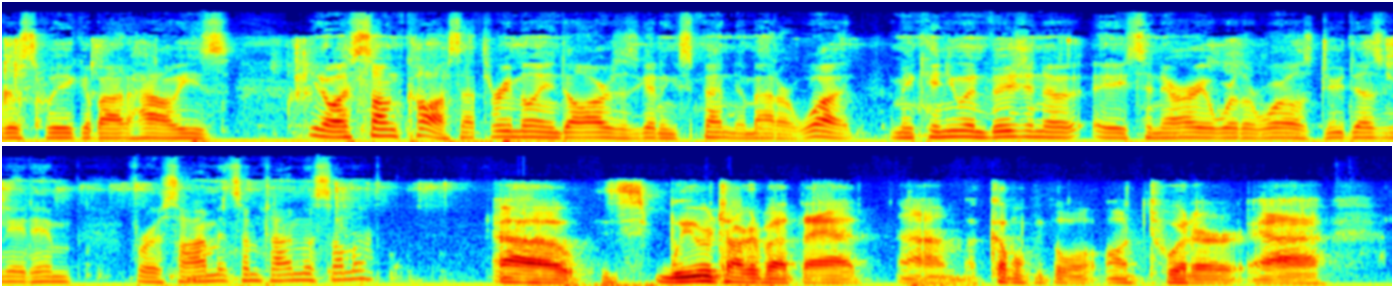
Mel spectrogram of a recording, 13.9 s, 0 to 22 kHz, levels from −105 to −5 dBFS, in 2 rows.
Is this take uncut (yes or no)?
no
